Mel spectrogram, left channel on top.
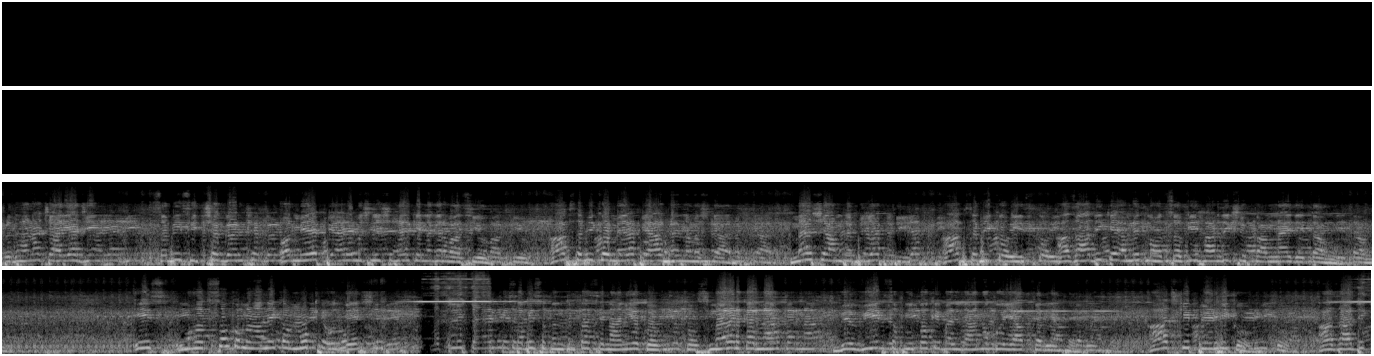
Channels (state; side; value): silent; left; 59 dB below the other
